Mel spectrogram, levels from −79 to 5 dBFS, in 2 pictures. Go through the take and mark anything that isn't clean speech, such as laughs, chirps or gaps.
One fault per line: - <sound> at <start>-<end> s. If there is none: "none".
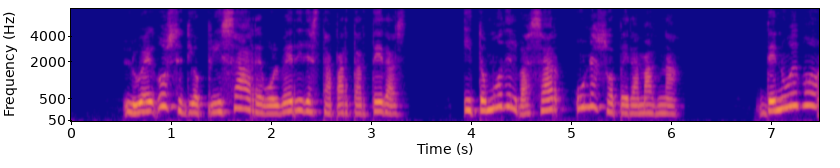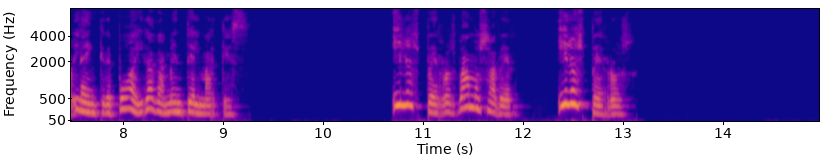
none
